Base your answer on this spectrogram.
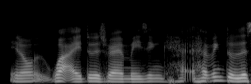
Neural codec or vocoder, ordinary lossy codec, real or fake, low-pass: none; none; real; 7.2 kHz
